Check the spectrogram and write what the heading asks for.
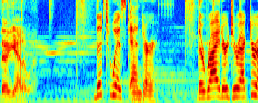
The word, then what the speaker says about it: Oyelowo: the increasingly popular interpretation that was established by Oprah Winfrey. She taught the nation how to do it. Let's stick with Oyelowo.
